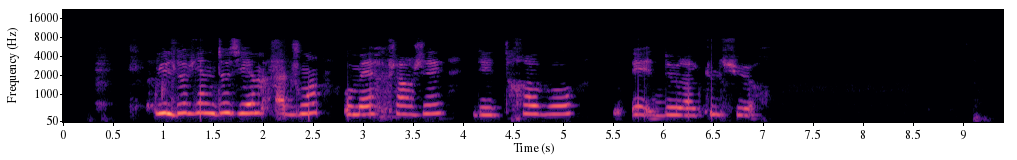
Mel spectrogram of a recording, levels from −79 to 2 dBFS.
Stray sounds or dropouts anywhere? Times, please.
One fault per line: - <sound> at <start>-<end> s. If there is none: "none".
none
